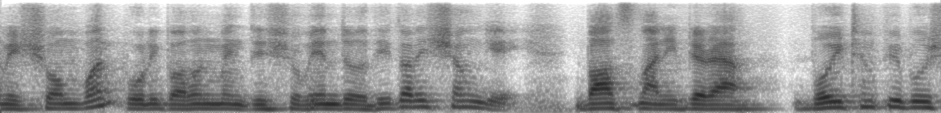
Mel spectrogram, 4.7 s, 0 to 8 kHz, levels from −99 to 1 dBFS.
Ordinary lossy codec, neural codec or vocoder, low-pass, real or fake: none; codec, 16 kHz, 0.5 kbps, FunCodec, trained on Chinese and English, 25 frames a second; 7.2 kHz; fake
